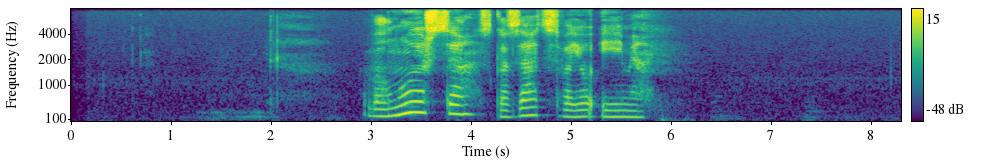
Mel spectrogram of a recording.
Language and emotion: Russian, sad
